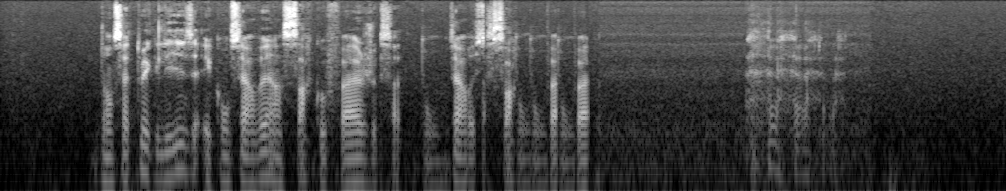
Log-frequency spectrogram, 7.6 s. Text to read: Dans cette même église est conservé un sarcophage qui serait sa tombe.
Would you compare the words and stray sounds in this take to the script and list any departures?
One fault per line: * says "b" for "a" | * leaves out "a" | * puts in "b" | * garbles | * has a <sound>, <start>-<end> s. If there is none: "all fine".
* leaves out "même"
* leaves out "qui serait"
* garbles
* has a laugh, 5.6-6.4 s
